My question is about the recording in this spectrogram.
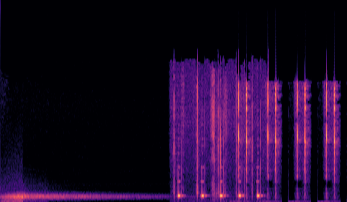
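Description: Intro-animation sound effects: a pop with a ringing tone that fades over about a second and a half, then, from about two seconds in, a quick run of sharp clicks, the first five each with a short ping, like on-screen button clicks.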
